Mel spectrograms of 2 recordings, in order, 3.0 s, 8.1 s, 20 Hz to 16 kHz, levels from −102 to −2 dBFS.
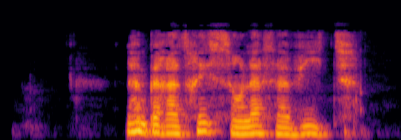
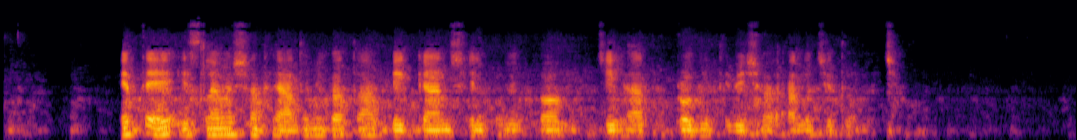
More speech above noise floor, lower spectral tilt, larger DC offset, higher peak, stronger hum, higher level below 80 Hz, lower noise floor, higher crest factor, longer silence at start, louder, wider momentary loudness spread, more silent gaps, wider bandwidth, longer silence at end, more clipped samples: second, 43 dB vs 49 dB; second, -5.5 dB/octave vs -7.5 dB/octave; neither; about the same, -6 dBFS vs -6 dBFS; neither; about the same, -66 dBFS vs -66 dBFS; second, -66 dBFS vs -73 dBFS; about the same, 20 dB vs 20 dB; first, 0.95 s vs 0.1 s; about the same, -24 LUFS vs -24 LUFS; about the same, 12 LU vs 12 LU; neither; about the same, 7.8 kHz vs 7.4 kHz; second, 0.3 s vs 1.35 s; neither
